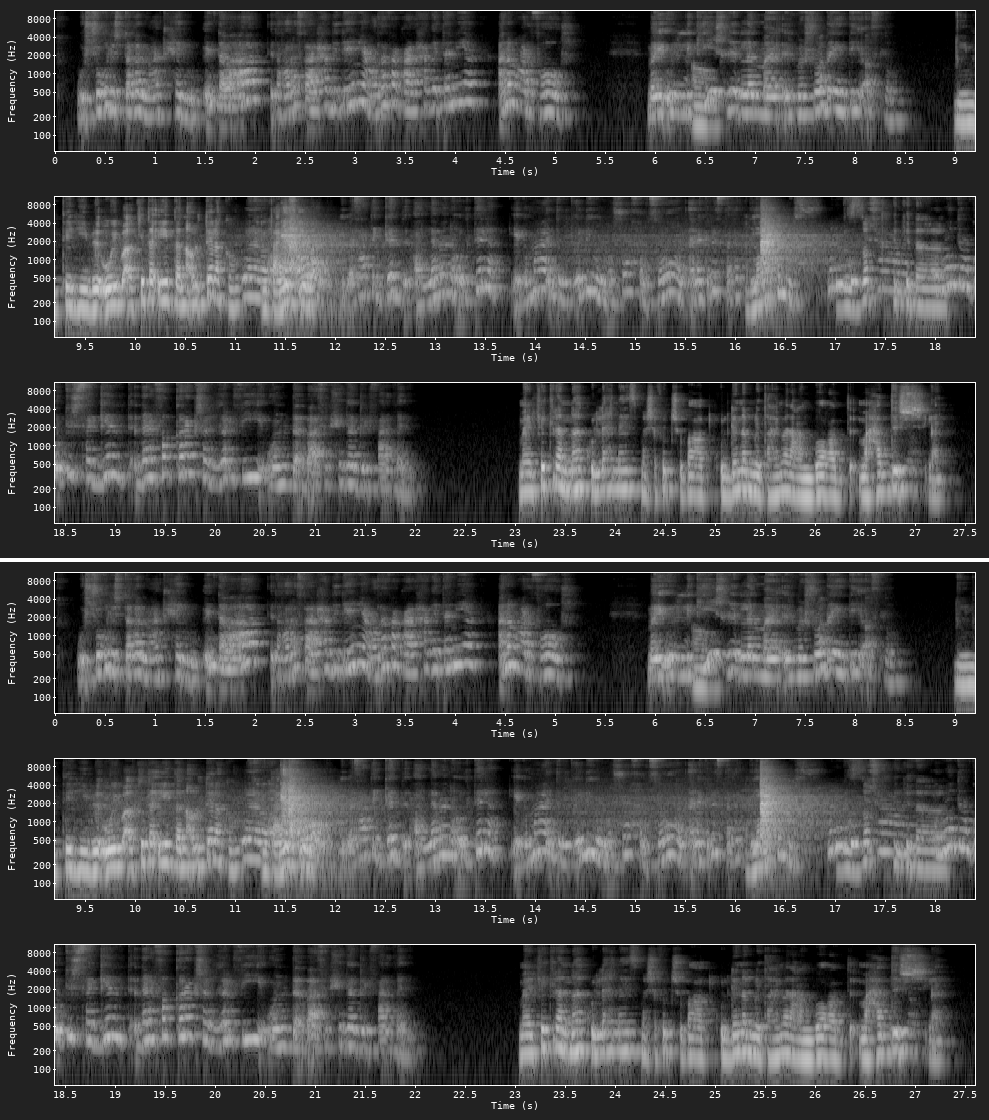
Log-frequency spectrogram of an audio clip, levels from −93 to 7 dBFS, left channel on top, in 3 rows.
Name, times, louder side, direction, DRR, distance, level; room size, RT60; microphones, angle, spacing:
voice 1, 0.2-5.1 5.9-8.5 11.1-16.4 16.9-22.0 26.7-27.0, right 1 dB, ahead, -1 dB, 0.9 m, -33 dB
voice 2, 9.0-11.1 11.4-11.8 16.1-16.6 17.0-17.2 17.7-18.1 23.0-27.3, left 2 dB, 45° left, 7 dB, 0.5 m, -27 dB
sound 1, 9.3-12.8 13.3-13.4 13.8-13.9 14.2-17.4, right 2 dB, 65° right, 1.0 m, -33 dB
4.6 x 3.4 x 2.4 m, 0.37 s
head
